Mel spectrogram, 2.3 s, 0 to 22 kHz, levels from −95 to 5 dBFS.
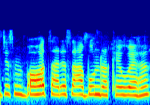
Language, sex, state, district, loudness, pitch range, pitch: Hindi, male, Jharkhand, Garhwa, -15 LUFS, 290-310 Hz, 300 Hz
